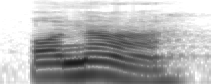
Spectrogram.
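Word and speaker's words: она: The only letter here that's unusual is the H, and that's an N sound, so this word is ona, ona.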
